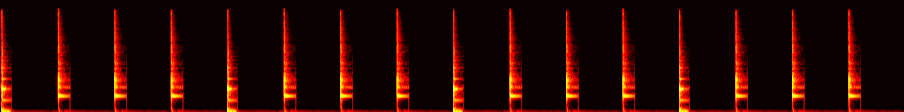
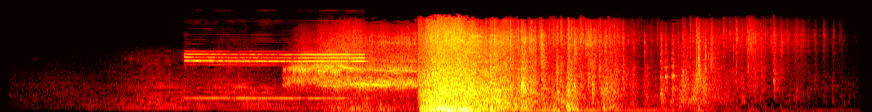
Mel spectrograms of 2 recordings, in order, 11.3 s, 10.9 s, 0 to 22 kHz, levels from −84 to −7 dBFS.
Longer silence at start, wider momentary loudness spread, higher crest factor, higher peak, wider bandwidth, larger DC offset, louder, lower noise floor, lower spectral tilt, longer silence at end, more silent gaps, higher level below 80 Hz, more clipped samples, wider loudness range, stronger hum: second, 0 s vs 2.3 s; second, 11 LU vs 22 LU; about the same, 26 dB vs 22 dB; about the same, -4 dBFS vs -2 dBFS; about the same, 16.5 kHz vs 16 kHz; neither; second, -30 LUFS vs -19 LUFS; first, -83 dBFS vs -67 dBFS; about the same, -2 dB/octave vs -2.5 dB/octave; second, 0.55 s vs 0.95 s; neither; second, -48 dBFS vs -32 dBFS; neither; second, 1 LU vs 16 LU; neither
